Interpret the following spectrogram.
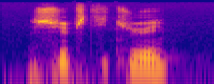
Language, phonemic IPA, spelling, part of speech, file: French, /syp.sti.tɥe/, substituer, verb, Fr-substituer.ogg
- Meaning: to substitute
